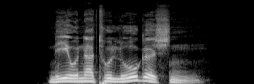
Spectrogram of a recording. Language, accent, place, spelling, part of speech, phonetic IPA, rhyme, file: German, Germany, Berlin, neonatologischen, adjective, [ˌneonatoˈloːɡɪʃn̩], -oːɡɪʃn̩, De-neonatologischen.ogg
- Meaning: inflection of neonatologisch: 1. strong genitive masculine/neuter singular 2. weak/mixed genitive/dative all-gender singular 3. strong/weak/mixed accusative masculine singular 4. strong dative plural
